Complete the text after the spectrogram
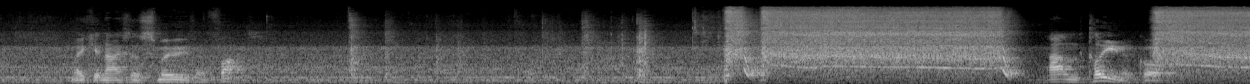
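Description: A middle-aged man talks casually, close by.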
